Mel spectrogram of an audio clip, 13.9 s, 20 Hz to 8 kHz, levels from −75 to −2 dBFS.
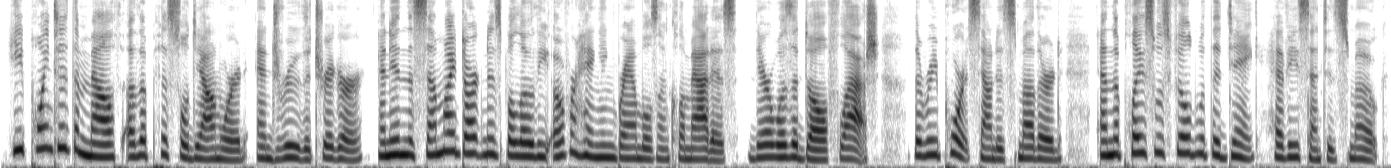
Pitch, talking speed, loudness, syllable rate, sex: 225 Hz, 185 wpm, -16 LUFS, 5.2 syllables/s, female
